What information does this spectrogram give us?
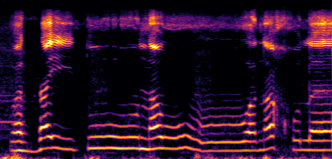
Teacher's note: ওয়াজ্জাই হবে না, ওয়াউ সাবার ওয়া, জাই ইয়া সাবার জাই, ওয়াজাই, ওয়াউটি আলাদা হবে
